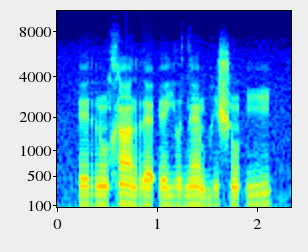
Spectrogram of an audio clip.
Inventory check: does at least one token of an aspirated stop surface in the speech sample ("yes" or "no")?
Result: no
